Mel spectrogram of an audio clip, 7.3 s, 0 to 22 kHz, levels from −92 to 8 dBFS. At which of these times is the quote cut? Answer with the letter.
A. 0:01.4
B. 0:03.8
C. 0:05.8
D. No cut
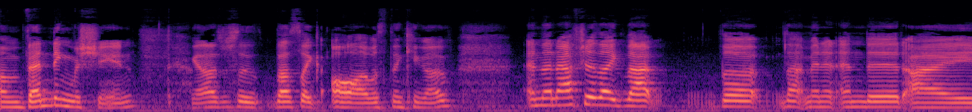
A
